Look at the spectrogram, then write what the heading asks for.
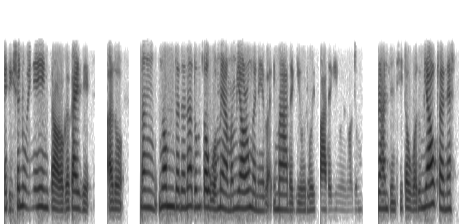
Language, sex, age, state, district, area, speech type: Manipuri, female, 30-45, Manipur, Kangpokpi, urban, conversation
